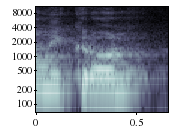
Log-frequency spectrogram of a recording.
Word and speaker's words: omicron: tenemos la omicron y la omicron se pronuncia como la o una o corta oliva o a diferencia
